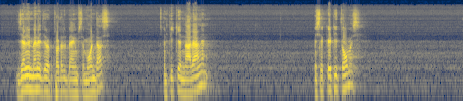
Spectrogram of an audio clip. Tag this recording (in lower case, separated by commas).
speech, man speaking, narration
